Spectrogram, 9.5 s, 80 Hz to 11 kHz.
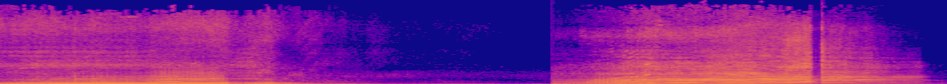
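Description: Two hard accelerations by performance cars, each engine climbing steadily in pitch at full throttle. The first eases off about two seconds in and fades away. The second, a Ford Shelby Mustang's V8, cuts in suddenly past the middle and stops abruptly near the end.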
